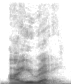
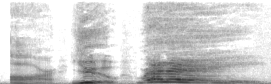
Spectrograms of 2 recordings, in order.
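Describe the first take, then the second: First: It is said at normal volume. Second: It is yelled loudly.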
